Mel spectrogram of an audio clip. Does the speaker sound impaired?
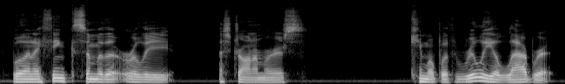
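No.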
